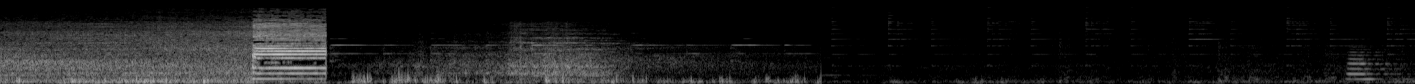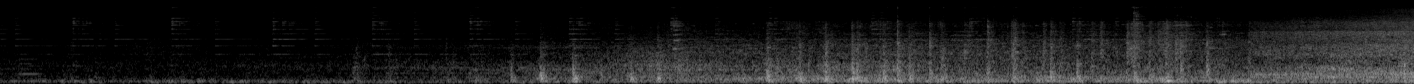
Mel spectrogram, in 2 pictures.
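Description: A ČD Class 810 diesel railcar and its trailer run past over the crossing, followed by a loud train horn blast lasting under a second. Then a level crossing's electronic warning bell dings in a steady rhythm, and near the end the rumble of an approaching train builds up.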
